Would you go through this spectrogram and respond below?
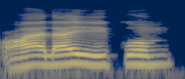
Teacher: আলাইকুম, এখানেও যা আছে, জায়গায় থামা ভালো না, মিলানো ভালো, তার জন্য কুম বলে মিলিয়ে পড়বেন, আইনটিকে মোটা করে গলা চিপে পড়বেন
